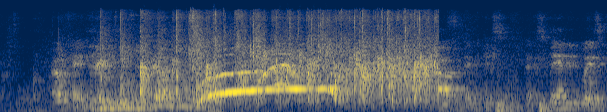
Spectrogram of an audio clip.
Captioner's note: audience applauding and cheering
